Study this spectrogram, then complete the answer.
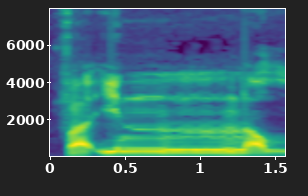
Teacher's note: Ketika kita berjumpa kalimat Allah, kemudian huruf di belakang kalimat Allah dia berbaris ke atas atau berbaris dhammah, berbaris fathah atau berbaris dhammah, maka kalimat Allah ini dibaca tebal atau dibaca tabkhim.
